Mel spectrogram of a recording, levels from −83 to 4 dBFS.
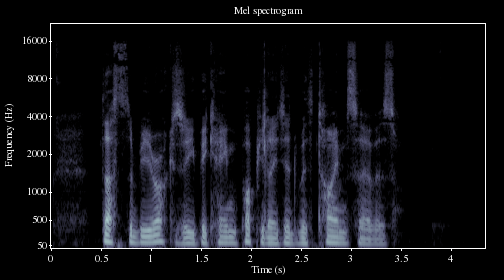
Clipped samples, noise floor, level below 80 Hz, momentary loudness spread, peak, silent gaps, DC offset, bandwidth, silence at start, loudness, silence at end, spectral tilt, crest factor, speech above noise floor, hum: under 0.1%; -76 dBFS; -58 dBFS; 8 LU; -6 dBFS; none; under 0.1%; 16 kHz; 0.5 s; -30 LUFS; 0.9 s; -6 dB/octave; 26 dB; 46 dB; none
